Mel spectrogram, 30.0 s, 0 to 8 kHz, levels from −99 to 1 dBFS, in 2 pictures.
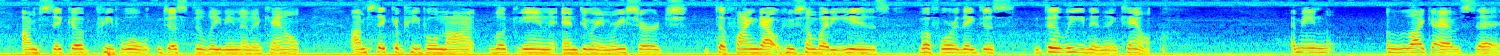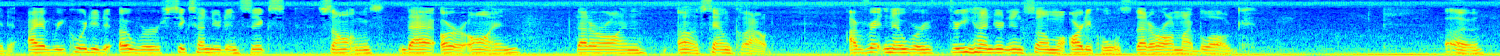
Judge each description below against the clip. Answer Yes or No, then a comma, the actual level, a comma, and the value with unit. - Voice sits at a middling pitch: No, low, 100 Hz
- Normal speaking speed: No, slow, 130 wpm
